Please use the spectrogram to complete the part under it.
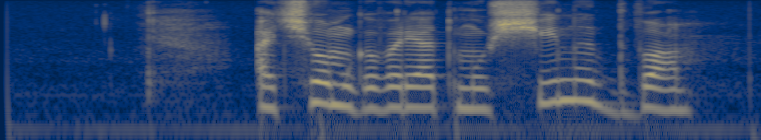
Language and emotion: Russian, neutral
